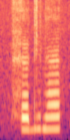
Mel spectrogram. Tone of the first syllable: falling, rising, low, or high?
high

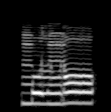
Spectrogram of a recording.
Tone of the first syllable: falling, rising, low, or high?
low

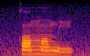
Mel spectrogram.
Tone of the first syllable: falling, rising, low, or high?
high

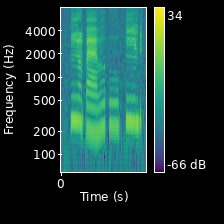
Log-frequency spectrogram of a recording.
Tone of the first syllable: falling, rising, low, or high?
falling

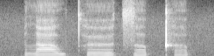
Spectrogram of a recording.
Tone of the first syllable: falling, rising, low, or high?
high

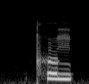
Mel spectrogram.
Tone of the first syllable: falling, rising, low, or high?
low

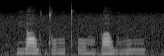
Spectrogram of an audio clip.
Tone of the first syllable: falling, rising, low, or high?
falling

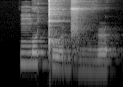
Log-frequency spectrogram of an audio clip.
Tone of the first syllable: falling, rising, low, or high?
high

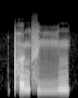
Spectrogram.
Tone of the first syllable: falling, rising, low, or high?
low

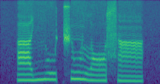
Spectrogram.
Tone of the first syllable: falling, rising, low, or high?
low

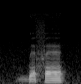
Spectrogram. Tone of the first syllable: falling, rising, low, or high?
low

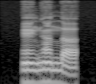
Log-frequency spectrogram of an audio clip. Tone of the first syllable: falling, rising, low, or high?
high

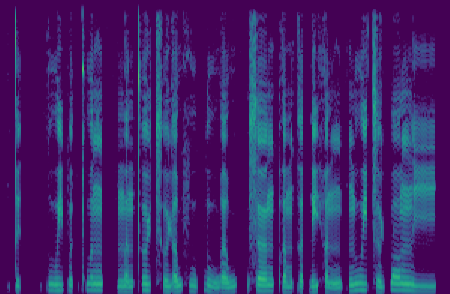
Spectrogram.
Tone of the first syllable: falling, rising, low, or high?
rising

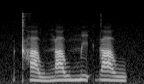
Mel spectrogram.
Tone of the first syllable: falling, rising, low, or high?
low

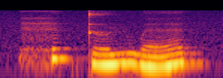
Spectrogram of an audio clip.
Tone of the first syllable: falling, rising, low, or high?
high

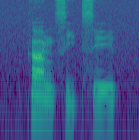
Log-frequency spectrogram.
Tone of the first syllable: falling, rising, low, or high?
falling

